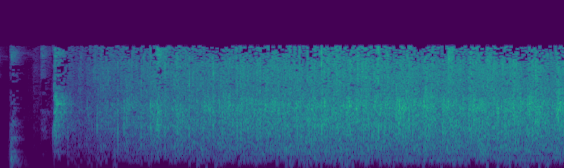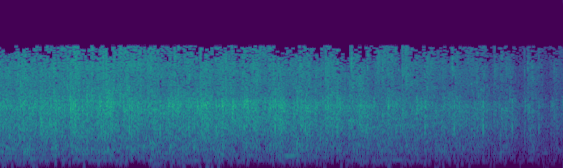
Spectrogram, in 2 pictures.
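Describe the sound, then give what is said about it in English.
A large church audience applauds for the Holy Ghost, dense clapping filling the room at a steady, loud level for about ten seconds after a brief pause at the start. “Ma soeur, mon frère, applaud for the Holy Ghost. Applaud, applaud, applaud pour le Saint-Esprit.”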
